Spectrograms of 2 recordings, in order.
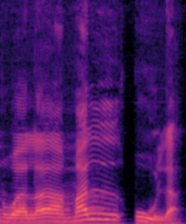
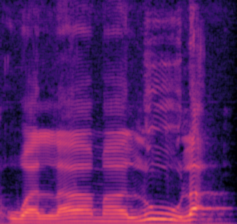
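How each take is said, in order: First: "wala malula" broken as "mal - ula"; wrong split reading. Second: "wala malula" with "malula" run together, long lu; correct linked reading. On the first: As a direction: stop on "mal", then start afresh on a long "ula". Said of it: "bukan wala malula". ("wala malula" dipenggal menjadi "mal - ula") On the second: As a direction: glide from ma straight into a long "lu" in "malula". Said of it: "Harusnya bacanya wala malula". ("wala malula" disambung, "lu" dibaca panjang) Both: Shown as a demonstration.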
